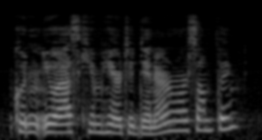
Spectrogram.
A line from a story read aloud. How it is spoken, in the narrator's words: said the Mole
